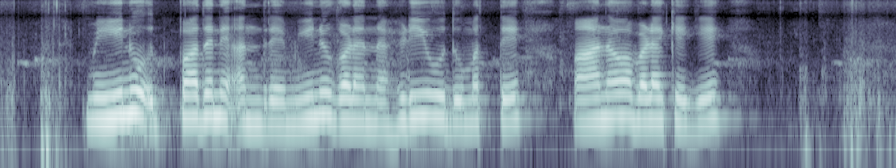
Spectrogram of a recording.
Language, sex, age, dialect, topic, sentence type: Kannada, female, 18-24, Coastal/Dakshin, agriculture, statement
